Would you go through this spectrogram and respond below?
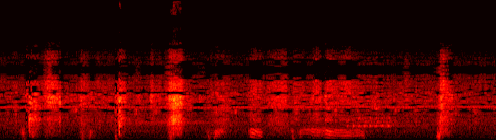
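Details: Two young red fox siblings, aged four to five months and now independent, compete over food. They give short wavering, whine-like calls between sharp clicks and scuffing noises against a steady hissing background.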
